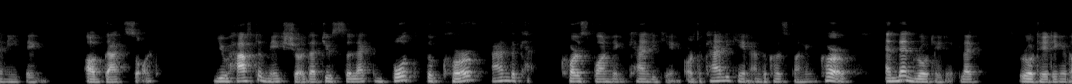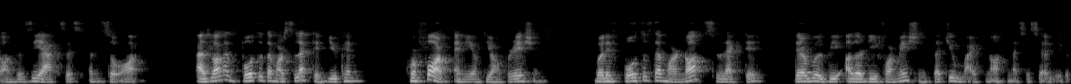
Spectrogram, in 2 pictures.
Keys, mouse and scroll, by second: 4.1 click, 10.5 r, 11.5 z, 18.2 click, 20.9-21.4 ctrl+middle drag.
